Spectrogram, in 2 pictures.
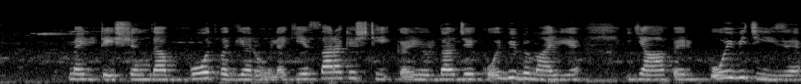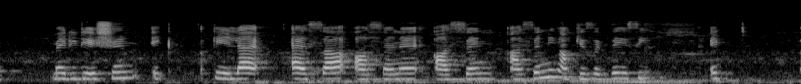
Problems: none marked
